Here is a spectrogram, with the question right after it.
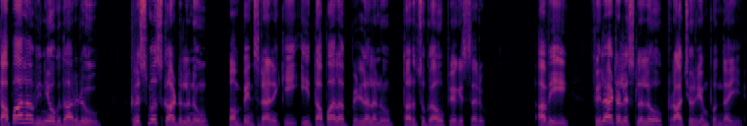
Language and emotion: Telugu, neutral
